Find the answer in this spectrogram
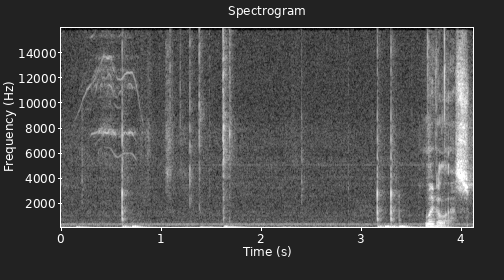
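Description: Several separate computer keyboard key presses, each a short click, some with a soft low thump, as a command is re-run in a terminal. A faint steady hum sits underneath.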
